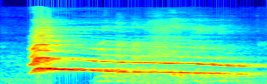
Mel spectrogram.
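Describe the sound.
A person imitates a werewolf howl during class roll call: one long, loud, sustained cry that starts abruptly, then slowly slides downward in pitch with a rich, harmonic tone, fading slightly at the end.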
